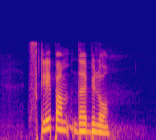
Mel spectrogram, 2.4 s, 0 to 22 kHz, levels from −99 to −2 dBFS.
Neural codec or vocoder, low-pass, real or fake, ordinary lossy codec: none; 7.2 kHz; real; none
